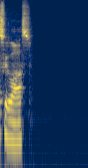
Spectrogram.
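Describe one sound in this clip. A young man speaks briefly and with animation into a close microphone.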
